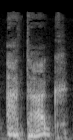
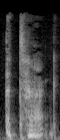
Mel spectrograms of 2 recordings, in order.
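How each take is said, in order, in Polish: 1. Akcent pada na pierwszą sylabę. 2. Akcent pada na drugą sylabę. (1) "Nie mówi się attack" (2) "mówi się attack in English"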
